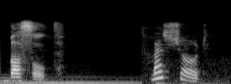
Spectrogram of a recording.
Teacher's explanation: The word is bustled. The T is silent.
